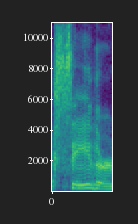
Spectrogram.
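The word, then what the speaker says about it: seiðr: sound, the diphthongs and the consonants, and like Sather magic. It's spelled with a D.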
